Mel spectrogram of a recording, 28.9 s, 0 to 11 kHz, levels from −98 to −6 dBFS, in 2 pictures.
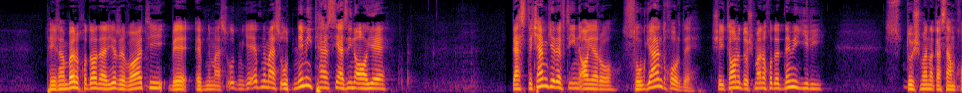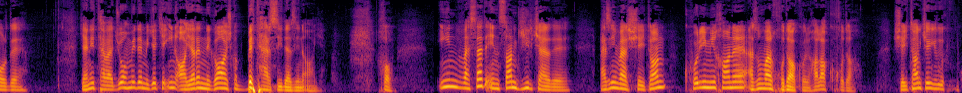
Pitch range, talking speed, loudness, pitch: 135-185 Hz, 135 wpm, -25 LUFS, 160 Hz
